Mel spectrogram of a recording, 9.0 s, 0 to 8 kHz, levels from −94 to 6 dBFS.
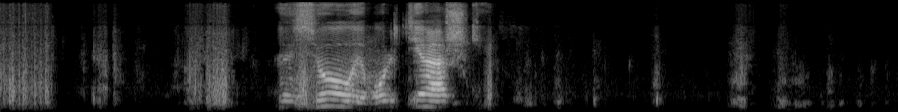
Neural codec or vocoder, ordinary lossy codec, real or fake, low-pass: vocoder, 22.05 kHz, 80 mel bands, Vocos; AAC, 32 kbps; fake; 7.2 kHz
